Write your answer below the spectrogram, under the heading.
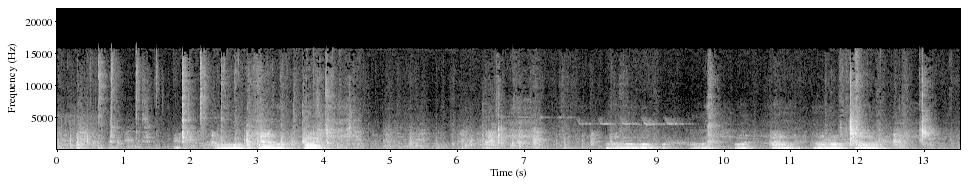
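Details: Two dogs growling while playing tug-of-war: low, rumbling growls in uneven bursts, a cluster early on, then a run of rhythmic pulsing growls about every half second toward the end, with scuffling and thumping noises throughout.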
